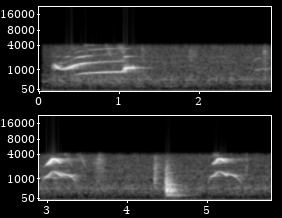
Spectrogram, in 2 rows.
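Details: A Little Owl, recorded 24 July 2009, gives three plaintive, cat-like mewing calls, each rising then falling, a couple of seconds apart; a single sharp knock sounds between the last two.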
